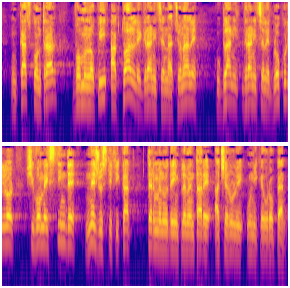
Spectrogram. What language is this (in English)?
Romanian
